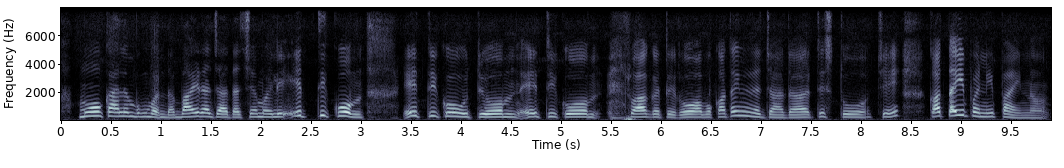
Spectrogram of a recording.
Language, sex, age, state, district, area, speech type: Nepali, female, 18-30, West Bengal, Kalimpong, rural, spontaneous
